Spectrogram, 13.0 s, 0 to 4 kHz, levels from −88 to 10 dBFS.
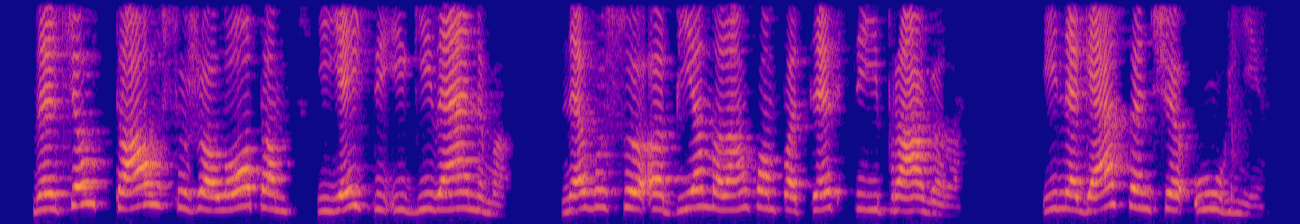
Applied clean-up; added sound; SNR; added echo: none; none; none; none.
